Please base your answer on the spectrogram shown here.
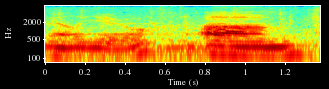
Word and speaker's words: Milieu: Milieu, which is how you say milieu, is an environment for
